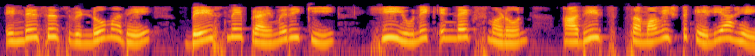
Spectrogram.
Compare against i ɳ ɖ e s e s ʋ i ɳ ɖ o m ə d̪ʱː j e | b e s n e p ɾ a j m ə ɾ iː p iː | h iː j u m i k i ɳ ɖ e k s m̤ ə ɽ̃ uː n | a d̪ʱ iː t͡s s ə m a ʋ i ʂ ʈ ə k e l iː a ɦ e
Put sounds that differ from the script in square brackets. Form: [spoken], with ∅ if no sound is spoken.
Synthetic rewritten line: i ɳ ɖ e s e s ʋ i ɳ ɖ o m ə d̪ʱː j e | b e s n e p ɾ a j m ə ɾ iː [k] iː | h iː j u [n] i k i ɳ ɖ e k s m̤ ə ɽ̃ uː n | a d̪ʱ iː t͡s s ə m a ʋ i ʂ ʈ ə k e l iː a ɦ e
